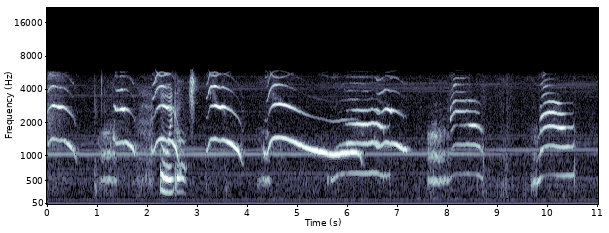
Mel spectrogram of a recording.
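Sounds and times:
kitten meowing: 0.0 - 0.6, 1.2 - 2.5, 3.2 - 8.8.

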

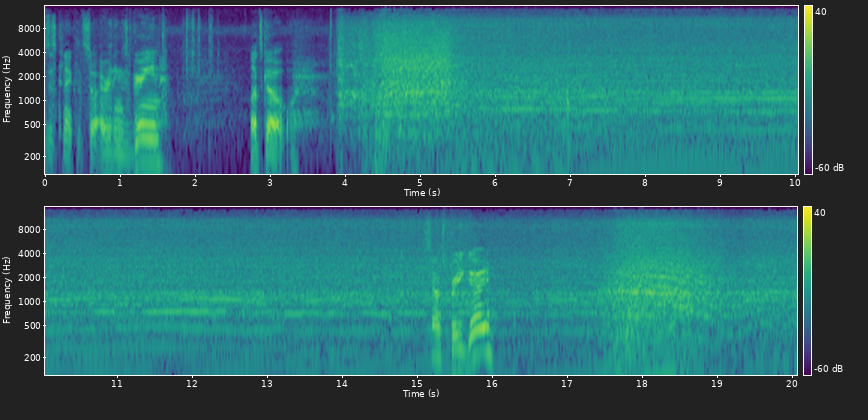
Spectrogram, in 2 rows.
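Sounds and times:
car engine idling: 3.9 - 20.0.

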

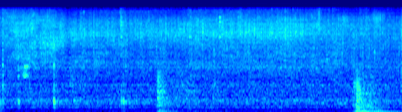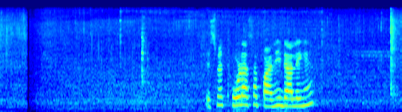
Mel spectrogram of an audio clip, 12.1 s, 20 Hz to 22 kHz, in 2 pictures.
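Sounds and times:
masala sizzling in oil: 0.0 - 12.0.

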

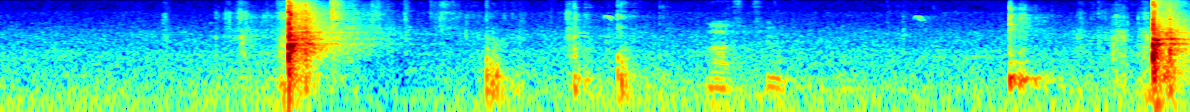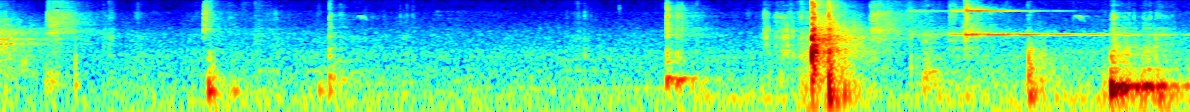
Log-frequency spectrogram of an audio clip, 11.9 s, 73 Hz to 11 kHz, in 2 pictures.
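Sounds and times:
bat cracking softball: 1.2 - 3.3, 5.0 - 7.7, 9.2 - 11.9.

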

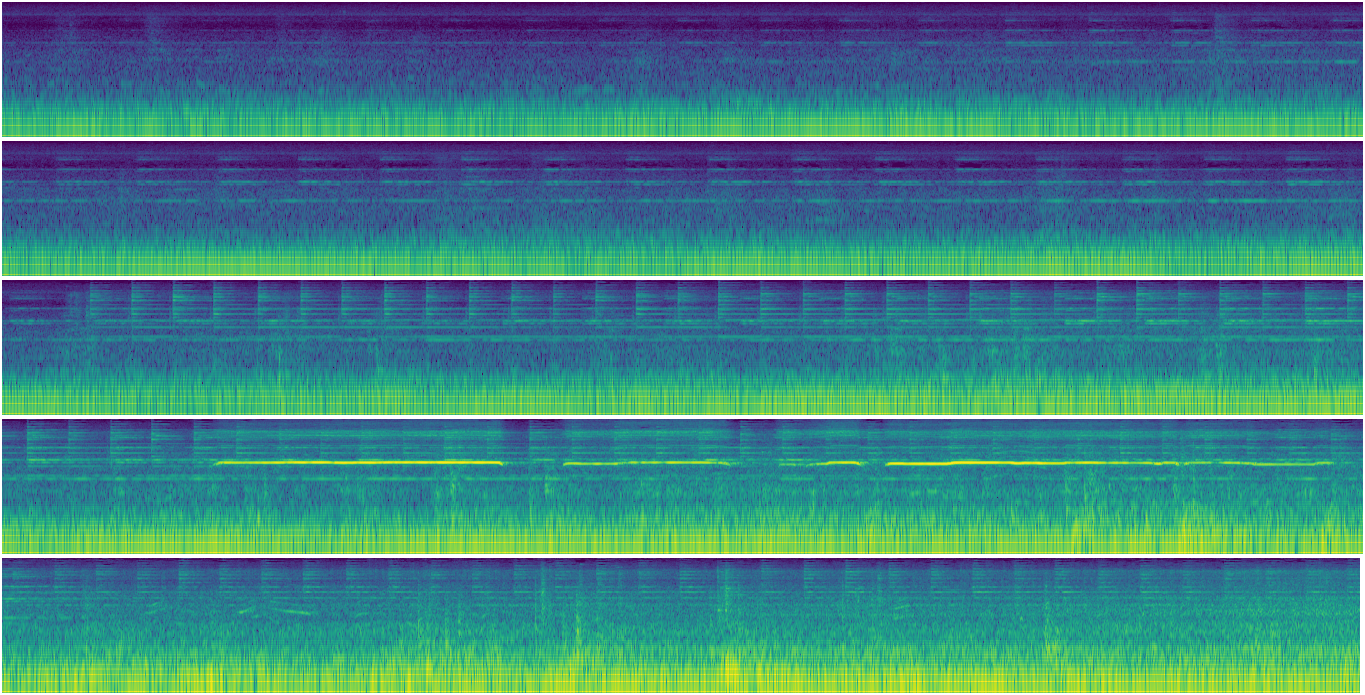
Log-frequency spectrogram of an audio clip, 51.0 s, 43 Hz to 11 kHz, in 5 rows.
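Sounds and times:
passenger train rumbling: 0.0 - 51.0
train whistle blowing: 32.2 - 40.8.

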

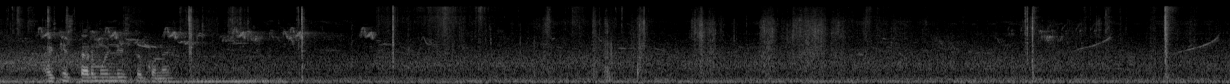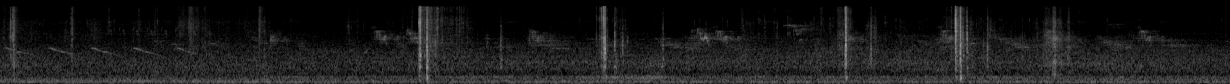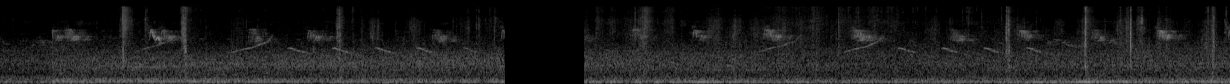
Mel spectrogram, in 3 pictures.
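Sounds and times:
dry stalks rustling: 0.0 - 29.6, 30.5 - 36.9
stalks snapping: 0.4 - 5.6, 10.1 - 15.1, 15.7 - 17.4, 18.1 - 23.1, 25.7 - 26.7, 27.8 - 28.5, 32.3 - 36.9.

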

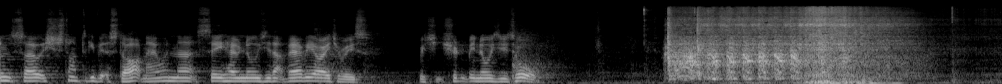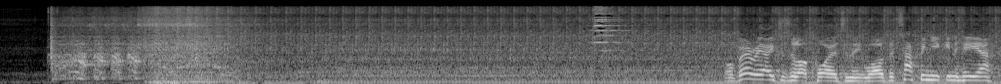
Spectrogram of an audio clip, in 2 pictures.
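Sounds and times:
car engine cranking: 6.7 - 8.6, 10.5 - 12.6
car engine revving and idling: 11.3 - 20.0.

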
